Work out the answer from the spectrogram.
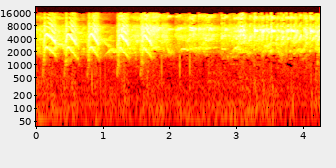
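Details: Eastern rosellas: a pair with two fledged chicks living alongside them, the male starting to chase the older fledgling that already feeds itself. Five sharp, downslurred squawks come about every third of a second, then dense high chattering from many birds.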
